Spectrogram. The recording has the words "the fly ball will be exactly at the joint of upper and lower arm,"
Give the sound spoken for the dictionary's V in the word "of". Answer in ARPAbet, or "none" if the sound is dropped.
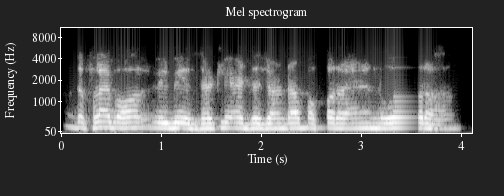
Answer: P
